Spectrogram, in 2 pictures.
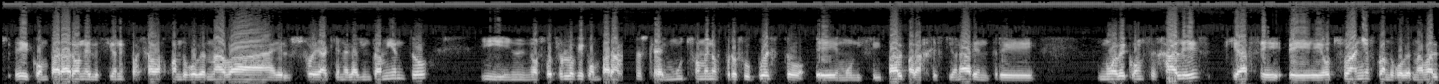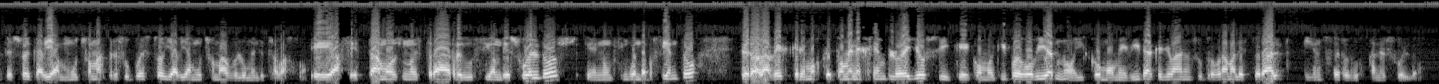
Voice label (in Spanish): noticias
